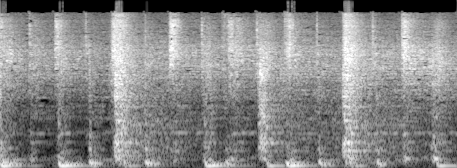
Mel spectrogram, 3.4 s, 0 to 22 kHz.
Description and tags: Trip-hop drum loop 140BPM
Trip-hop drum loop
140bpm, drum, loop, trip-hop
